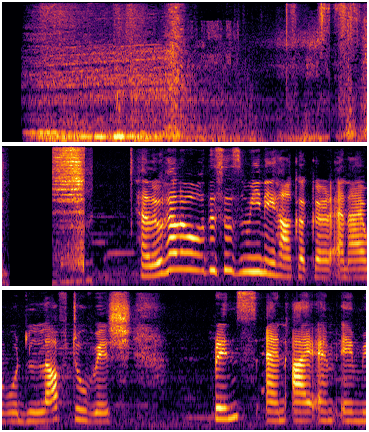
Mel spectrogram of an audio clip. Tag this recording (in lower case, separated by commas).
music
